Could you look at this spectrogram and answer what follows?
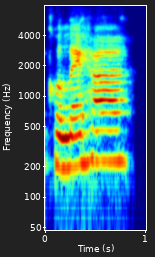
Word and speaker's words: colega: Mi colega, hard G. Colega, ¿por qué? So remember, G, just like C, can either produce a hard or a soft sound. And it's hard with ga, go, or gu.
